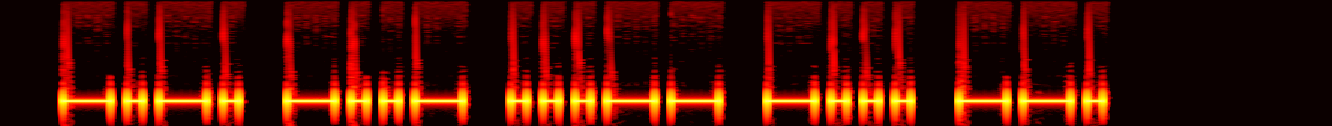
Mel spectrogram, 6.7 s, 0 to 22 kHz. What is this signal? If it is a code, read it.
Morse code, heard as a keyed tone, about 15 wpm, 700 Hz. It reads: CX3BG
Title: DXCC-100 Call Signs - 5 Characters - Repeated 2x - 15wpm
